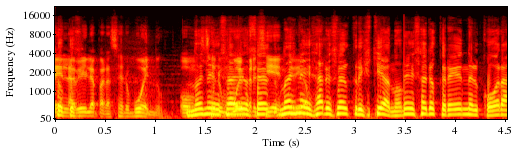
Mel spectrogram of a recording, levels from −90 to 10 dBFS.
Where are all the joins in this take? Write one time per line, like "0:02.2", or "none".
0:01.1
0:03.5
